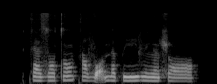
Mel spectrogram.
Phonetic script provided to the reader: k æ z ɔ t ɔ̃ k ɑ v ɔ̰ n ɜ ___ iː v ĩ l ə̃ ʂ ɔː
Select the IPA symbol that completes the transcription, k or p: p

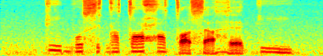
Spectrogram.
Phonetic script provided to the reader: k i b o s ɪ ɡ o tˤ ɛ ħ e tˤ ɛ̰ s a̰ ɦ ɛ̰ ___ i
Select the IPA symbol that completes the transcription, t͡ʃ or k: k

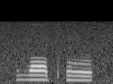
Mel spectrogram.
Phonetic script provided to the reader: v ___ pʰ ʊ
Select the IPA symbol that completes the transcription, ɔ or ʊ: ɔ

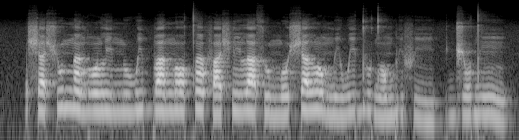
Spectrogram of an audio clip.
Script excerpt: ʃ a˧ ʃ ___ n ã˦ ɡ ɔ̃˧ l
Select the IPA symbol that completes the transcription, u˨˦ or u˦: u˦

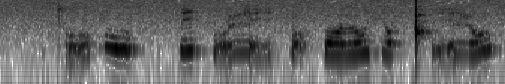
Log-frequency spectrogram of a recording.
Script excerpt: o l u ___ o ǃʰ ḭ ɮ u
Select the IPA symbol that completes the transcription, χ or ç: ç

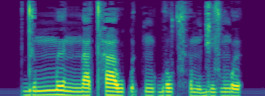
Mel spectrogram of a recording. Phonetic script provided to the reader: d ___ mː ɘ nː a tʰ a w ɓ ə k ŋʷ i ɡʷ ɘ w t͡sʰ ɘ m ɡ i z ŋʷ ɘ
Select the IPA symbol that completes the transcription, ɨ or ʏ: ɨ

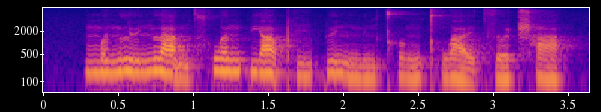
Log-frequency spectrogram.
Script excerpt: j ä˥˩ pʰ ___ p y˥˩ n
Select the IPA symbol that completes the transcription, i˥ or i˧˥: i˧˥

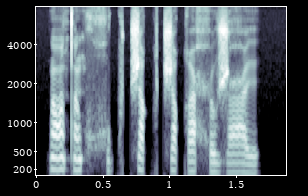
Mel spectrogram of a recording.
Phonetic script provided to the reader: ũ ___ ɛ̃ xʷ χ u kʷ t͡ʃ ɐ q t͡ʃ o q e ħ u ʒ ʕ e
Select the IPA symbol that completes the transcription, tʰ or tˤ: tˤ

